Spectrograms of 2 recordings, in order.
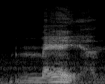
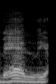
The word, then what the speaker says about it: MAN: Oh yeah, we're getting manly. I know that a lot of people say it's pronounced M-A-N. Yeah, I know this. Okay, I do. But you still call it a man truck.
